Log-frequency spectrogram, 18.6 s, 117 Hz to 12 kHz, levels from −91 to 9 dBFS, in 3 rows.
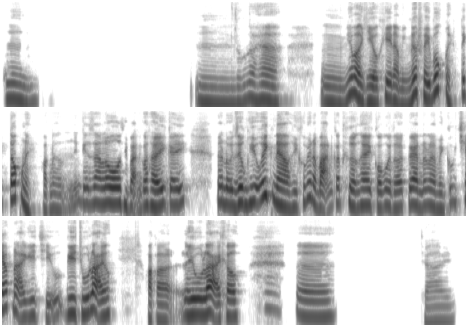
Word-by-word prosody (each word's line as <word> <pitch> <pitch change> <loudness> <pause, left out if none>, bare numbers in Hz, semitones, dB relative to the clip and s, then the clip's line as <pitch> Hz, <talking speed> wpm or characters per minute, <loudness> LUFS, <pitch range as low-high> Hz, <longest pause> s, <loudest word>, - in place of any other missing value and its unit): ừm. 160 -4 -7 2.1
Ừm, 145 -2 -7
đúng 140 +3 -9
rồi 175 -1 -5
ha! 160 -2 -3 0.5
Ừm, 140 -2 -6
nhưng 210 +7 0
mà 180 - +5
nhiều 145 -2 0
khi 170 +6 0
nà 155 -2 -1
mình 130 -1 -7
lướt 215 +7 +2
Facebook 200 +7 +2
này, 170 -6 -4
TikTok 245 +6 +1
này 170 -7 -1
hoặc 155 0 -9
nà 160 - -8 0.2
những - - -11
cái 205 -1 -4
Zalo 210 0 +5
thì 195 - -3
bạn 185 - -1
có 190 - +1
thấy 190 +1 +4
cái 195 +1 -1 0.4
n 220 -1 -1
nội 200 -2 +2
dung 205 +2 +4
hữu 215 +1 +1
ích 285 +2 +5
nào? 195 -7 +5
Thì 175 - -4
không 220 +6 -8
biết 270 - +1
là 210 - 0
bạn 170 -1 +2
có 210 - -3
thường 185 -5 -1
hay 195 0 +2
có 175 -2 -2
một 190 +2 -3
thói 175 +1 0
quen 195 -2 +2
đó 185 - -4
nà 190 -2 -2
mình 160 -2 -7
cũng 205 +5 -10
chép 245 +3 +1
nại, 160 -6 0
ghi 180 +2 -5
chíu 175 0 -9
ghi 200 0 +2
chú 195 0 +1
lại 210 -7 +5
không? 190 +1 -5 0.5
Hoặc 155 -1 -2
là 145 -2 -2
lưu 185 +1 +5
lại 195 -6 +7
không? 170 +2 0 0.8
Ờ. 170 -2 -5 1.2
Trời! 135 +1 -15
180 Hz, 205 wpm, -22 LUFS, 155-200 Hz, 2.1 s, lại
